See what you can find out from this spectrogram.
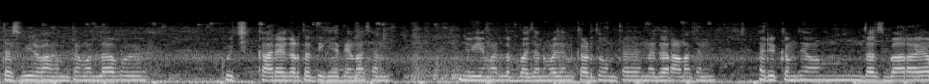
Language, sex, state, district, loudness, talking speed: Garhwali, male, Uttarakhand, Tehri Garhwal, -17 LUFS, 155 wpm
